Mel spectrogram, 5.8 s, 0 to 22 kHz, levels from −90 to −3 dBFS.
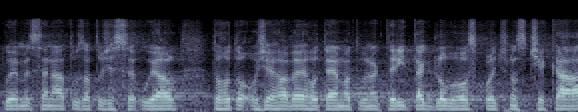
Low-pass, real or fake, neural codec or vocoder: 10.8 kHz; real; none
